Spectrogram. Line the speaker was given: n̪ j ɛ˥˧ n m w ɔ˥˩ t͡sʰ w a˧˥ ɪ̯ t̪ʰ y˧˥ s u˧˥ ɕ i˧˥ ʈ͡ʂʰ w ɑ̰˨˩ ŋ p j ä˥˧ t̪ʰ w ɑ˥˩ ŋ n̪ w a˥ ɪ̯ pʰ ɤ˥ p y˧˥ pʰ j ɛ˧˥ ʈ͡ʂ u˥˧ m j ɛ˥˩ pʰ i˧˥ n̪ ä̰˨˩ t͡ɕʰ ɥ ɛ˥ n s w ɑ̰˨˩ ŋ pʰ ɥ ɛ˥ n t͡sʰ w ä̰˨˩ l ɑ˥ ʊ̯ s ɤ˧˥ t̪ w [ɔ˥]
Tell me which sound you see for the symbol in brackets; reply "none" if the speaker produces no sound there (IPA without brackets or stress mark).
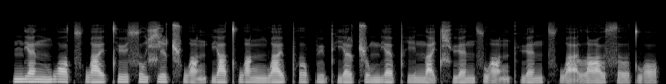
ɔ˧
